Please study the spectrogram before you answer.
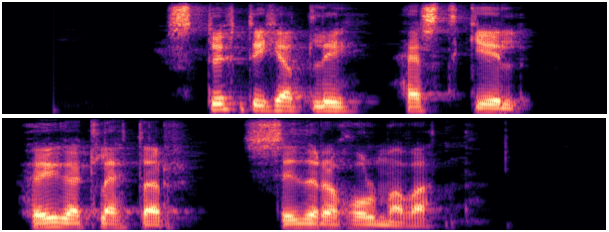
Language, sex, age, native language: Icelandic, male, 30-39, Icelandic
